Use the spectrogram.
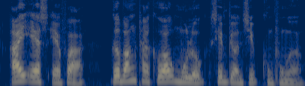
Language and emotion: Bodo, neutral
